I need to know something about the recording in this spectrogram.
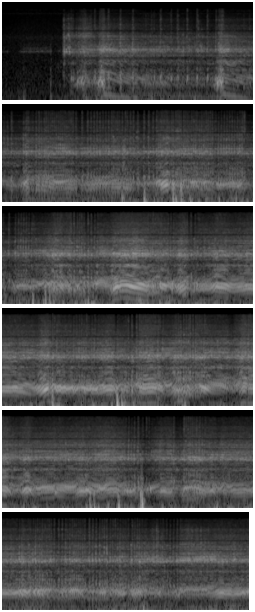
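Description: A dirt bike engine revs and putters close by, rising and falling as it climbs.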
